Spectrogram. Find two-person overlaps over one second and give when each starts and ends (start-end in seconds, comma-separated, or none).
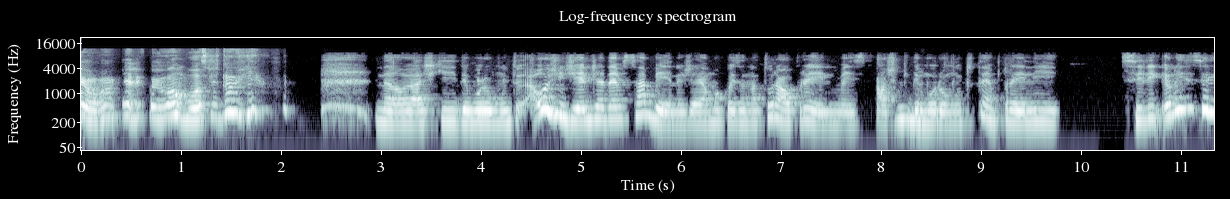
none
